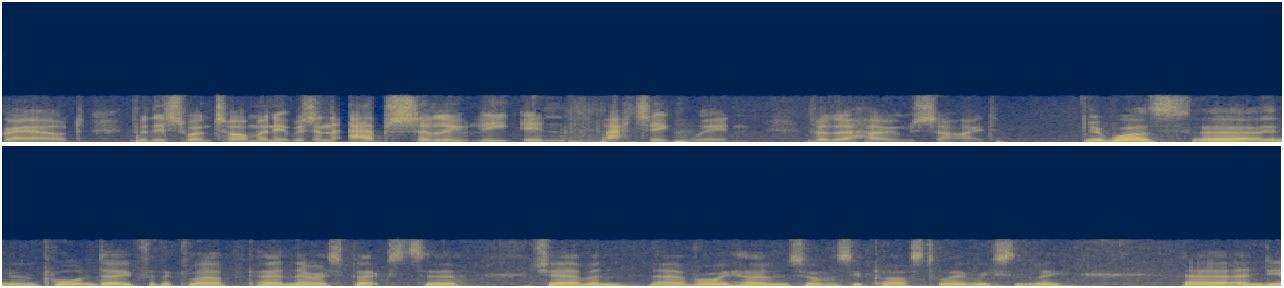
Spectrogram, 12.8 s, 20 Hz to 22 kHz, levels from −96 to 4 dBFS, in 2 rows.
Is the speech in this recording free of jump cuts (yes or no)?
no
